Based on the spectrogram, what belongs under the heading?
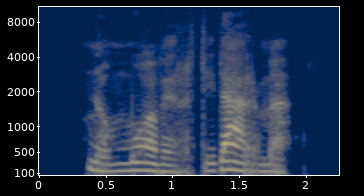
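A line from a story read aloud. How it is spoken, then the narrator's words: Whispered. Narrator (Italian): le sussurrò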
